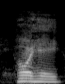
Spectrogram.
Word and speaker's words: Jorge: El Raton featuring Jorge, who I was pronouncing it. – Jorge. – I was pronouncing it correctly earlier. Then I watched someone else say it, and I got it wrong.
